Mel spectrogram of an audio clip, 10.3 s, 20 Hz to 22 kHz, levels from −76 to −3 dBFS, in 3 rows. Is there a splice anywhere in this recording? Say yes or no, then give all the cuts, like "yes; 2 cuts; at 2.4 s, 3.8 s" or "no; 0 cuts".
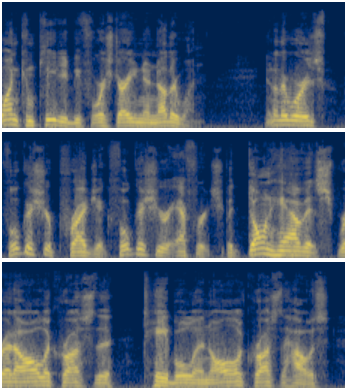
yes; 2 cuts; at 3.2 s, 5.6 s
